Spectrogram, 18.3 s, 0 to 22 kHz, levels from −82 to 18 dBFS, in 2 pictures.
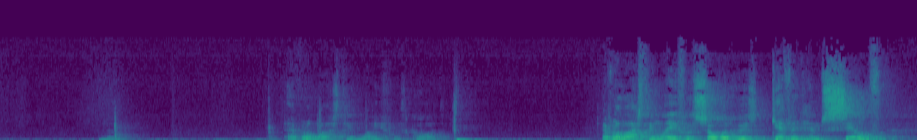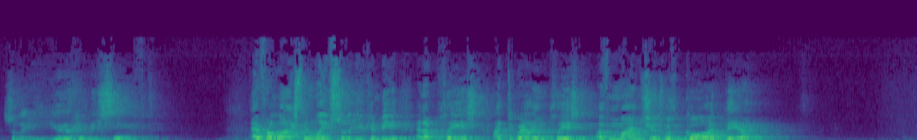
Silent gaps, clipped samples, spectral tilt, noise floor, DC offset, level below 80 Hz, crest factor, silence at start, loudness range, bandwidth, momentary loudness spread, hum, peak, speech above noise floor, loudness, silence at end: none; under 0.1%; -4 dB/octave; -57 dBFS; under 0.1%; -50 dBFS; 20 dB; 1 s; 19 LU; 16 kHz; 21 LU; none; -2 dBFS; 37 dB; -20 LUFS; 1.3 s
